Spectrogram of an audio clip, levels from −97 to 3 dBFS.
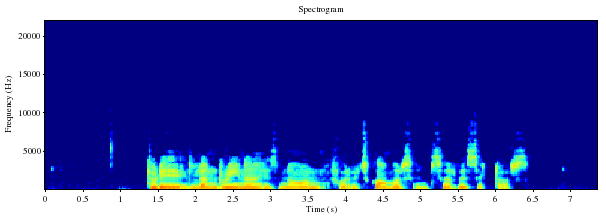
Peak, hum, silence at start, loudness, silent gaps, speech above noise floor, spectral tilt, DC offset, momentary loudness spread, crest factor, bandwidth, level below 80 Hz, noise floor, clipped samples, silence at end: -10 dBFS; none; 1.35 s; -27 LUFS; none; 60 dB; -8 dB/octave; under 0.1%; 11 LU; 18 dB; 6.4 kHz; -68 dBFS; -87 dBFS; under 0.1%; 0.95 s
